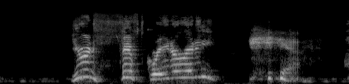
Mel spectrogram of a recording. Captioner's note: chuckling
